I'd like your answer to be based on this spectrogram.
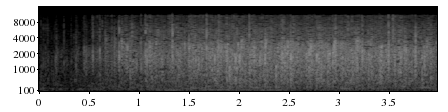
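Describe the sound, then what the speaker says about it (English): A video game crowd breaks into applause after a campaign speech, swelling quickly from quiet into sustained, dense clapping that holds steady to the end. "could have heard that applause"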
